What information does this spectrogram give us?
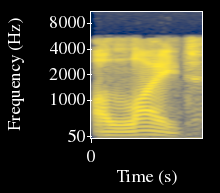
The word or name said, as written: alight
